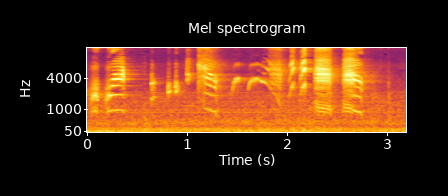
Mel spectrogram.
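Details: Long-tailed shrike song used to provoke other birds into singing: a busy, varied run of harsh squawks, sharp chirps and arched, downslurred whistled notes in quick bursts, with no other clear sounds.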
